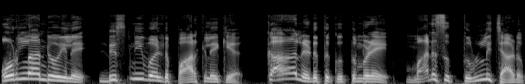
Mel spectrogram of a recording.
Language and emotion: Malayalam, happy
